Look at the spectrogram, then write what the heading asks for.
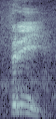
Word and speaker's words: three: Debemos tener cuidado al pronunciar el número tres, porque si decimos three, estamos diciendo algo en inglés. Tenemos que tener cuidado al pronunciarlo. Se dice three, como si fuera pronunciar una Z.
